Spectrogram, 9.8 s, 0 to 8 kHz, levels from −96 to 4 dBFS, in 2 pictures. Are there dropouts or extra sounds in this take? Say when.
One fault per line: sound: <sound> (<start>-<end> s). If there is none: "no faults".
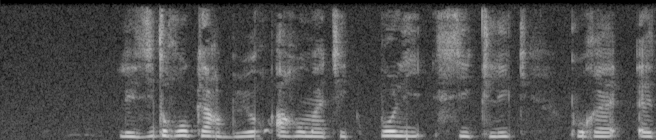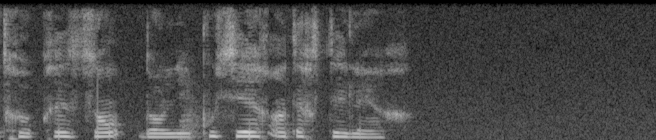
no faults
